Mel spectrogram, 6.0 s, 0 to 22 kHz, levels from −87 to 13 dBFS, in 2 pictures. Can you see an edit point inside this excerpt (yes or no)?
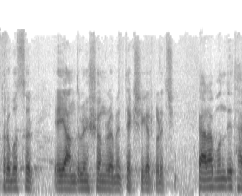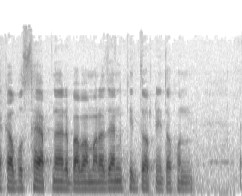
yes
